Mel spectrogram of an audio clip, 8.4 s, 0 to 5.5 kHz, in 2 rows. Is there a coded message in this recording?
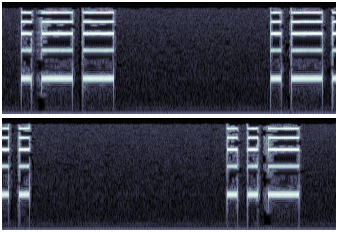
Yes: Morse code from 0.2 to 7.9 s, heard as a keyed tone, about 9 wpm, 840 Hz. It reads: W L U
